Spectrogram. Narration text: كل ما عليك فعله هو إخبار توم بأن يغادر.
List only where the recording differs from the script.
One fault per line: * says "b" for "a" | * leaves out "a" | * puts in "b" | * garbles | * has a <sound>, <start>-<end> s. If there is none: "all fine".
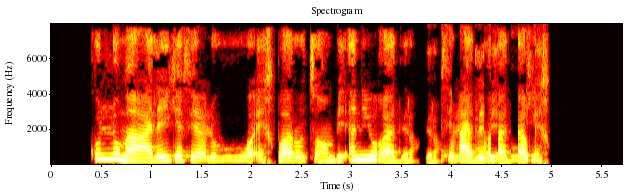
* garbles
